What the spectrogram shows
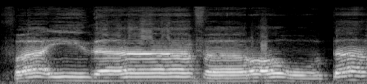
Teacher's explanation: ذال کے اوپر زبر ہے اور زبر کے بعد الف آ رہا ہے، 1 سیکنڈ لمبا کیا جائے گا۔ اسی طرح دیکھیں فا کے بعد را ہے اور را کے اوپر زبر ہے، جب را کے اوپر زبر اور پیش آ جائے تب را کو پر یعنی موٹا کر کے پڑھا جاتا ہے۔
